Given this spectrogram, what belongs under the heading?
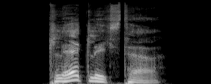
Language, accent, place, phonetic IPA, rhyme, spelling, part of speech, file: German, Germany, Berlin, [ˈklɛːklɪçstɐ], -ɛːklɪçstɐ, kläglichster, adjective, De-kläglichster.ogg
- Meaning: inflection of kläglich: 1. strong/mixed nominative masculine singular superlative degree 2. strong genitive/dative feminine singular superlative degree 3. strong genitive plural superlative degree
